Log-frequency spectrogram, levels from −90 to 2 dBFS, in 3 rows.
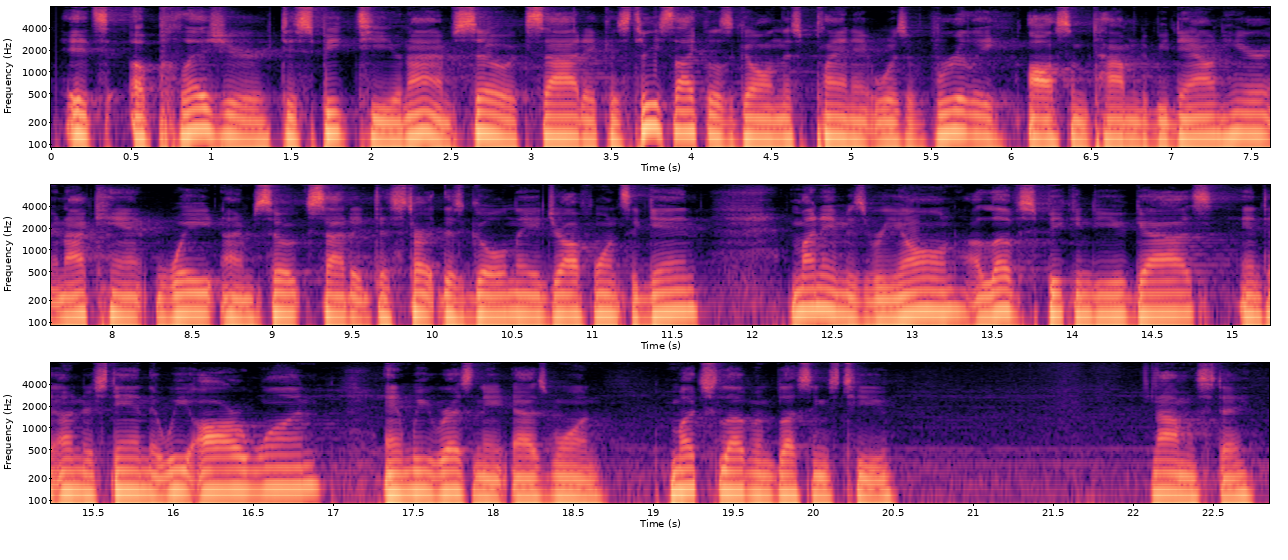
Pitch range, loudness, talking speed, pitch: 105-125 Hz, -21 LUFS, 190 wpm, 120 Hz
